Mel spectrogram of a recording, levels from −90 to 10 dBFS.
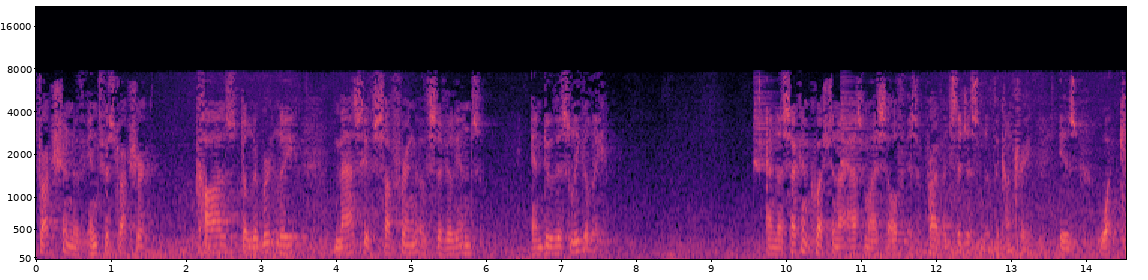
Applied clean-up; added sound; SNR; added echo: none; Waves, surf / Wind + Gong; 8 dB; none.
